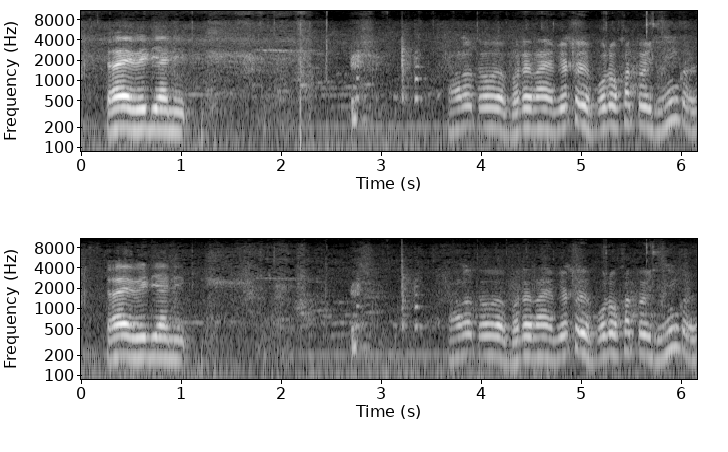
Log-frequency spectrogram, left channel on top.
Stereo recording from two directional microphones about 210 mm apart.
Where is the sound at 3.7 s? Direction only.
5° left (ahead or behind).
